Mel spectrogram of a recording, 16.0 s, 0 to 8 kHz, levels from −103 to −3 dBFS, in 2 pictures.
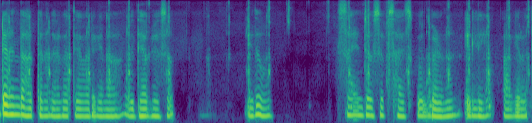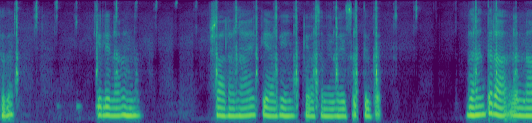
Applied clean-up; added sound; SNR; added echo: neural mask model Resemble Enhance denoiser.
